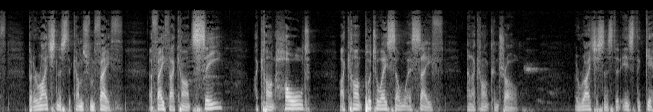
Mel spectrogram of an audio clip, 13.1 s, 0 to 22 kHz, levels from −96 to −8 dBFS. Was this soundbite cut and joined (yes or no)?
no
